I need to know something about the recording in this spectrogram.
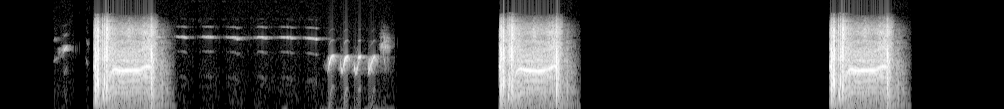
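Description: A soft whoosh sounds as a card slides in, several times.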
